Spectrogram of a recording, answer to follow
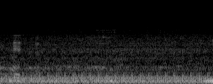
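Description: A steady low mechanical rumble, like an engine idling, in the background of an open-air recording.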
